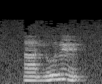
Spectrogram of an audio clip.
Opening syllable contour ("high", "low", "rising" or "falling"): low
